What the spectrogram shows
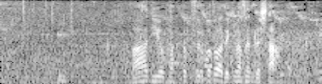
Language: Japanese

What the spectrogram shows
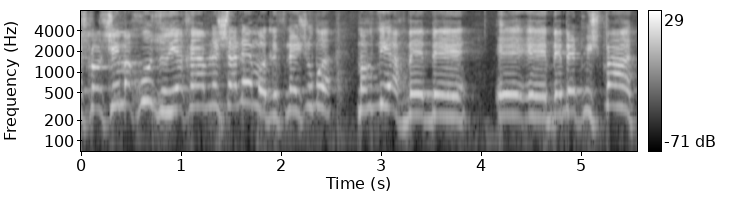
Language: Hebrew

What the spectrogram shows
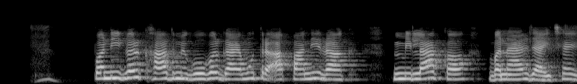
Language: Magahi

